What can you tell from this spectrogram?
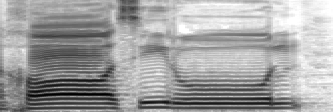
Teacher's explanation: خاسرون میں خا موٹا ہے، اور آگے را بھی پر پڑھا جائے گا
